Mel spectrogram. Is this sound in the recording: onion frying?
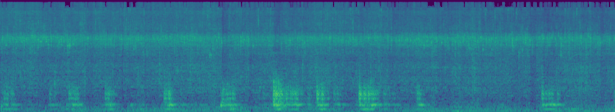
yes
